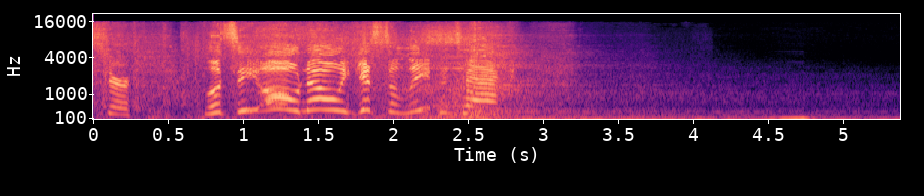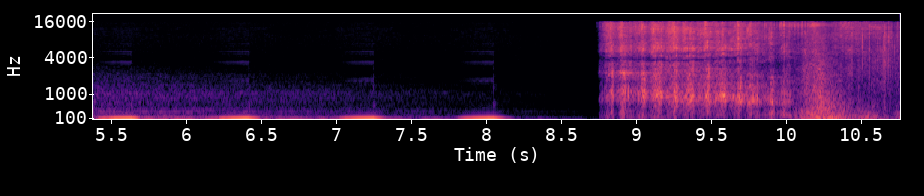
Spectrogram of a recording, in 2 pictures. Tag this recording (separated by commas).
Speech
